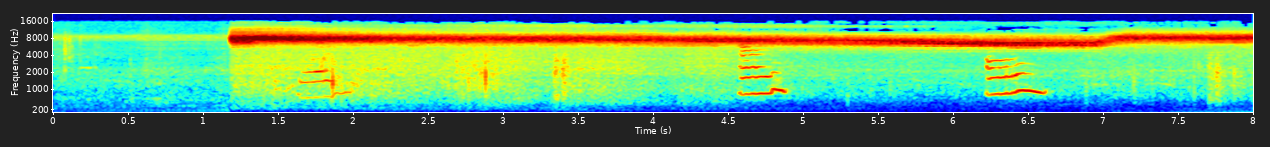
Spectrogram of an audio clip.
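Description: Cicadas buzzing in a loud, steady high chorus that starts suddenly about a second in, with a cat meowing three times over it.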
